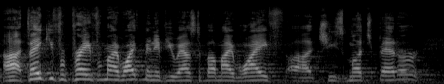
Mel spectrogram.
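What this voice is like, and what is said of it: Sick, hoarse-sounding voice. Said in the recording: “Excuse my voice. ... the nurses said that I sound like I was the one who was sick. ... if I start hacking away, it's because I am sick.”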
